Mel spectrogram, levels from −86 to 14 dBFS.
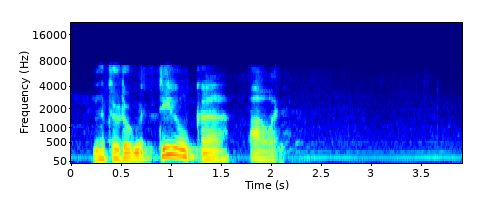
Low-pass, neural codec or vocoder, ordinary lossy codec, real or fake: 7.2 kHz; codec, 16 kHz, 2 kbps, X-Codec, HuBERT features, trained on general audio; AAC, 64 kbps; fake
